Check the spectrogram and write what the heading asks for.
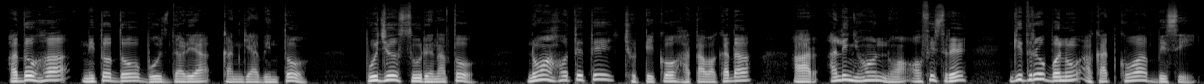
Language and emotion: Santali, neutral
